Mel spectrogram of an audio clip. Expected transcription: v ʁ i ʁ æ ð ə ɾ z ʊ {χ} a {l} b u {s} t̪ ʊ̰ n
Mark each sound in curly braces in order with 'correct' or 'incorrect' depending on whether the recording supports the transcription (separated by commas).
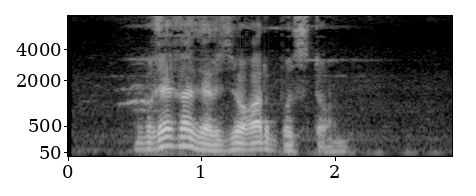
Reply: incorrect, incorrect, correct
